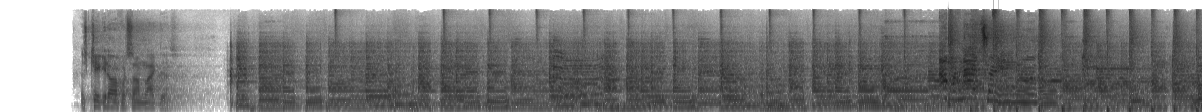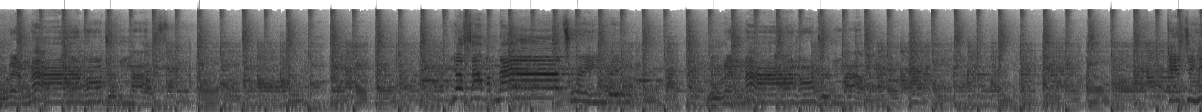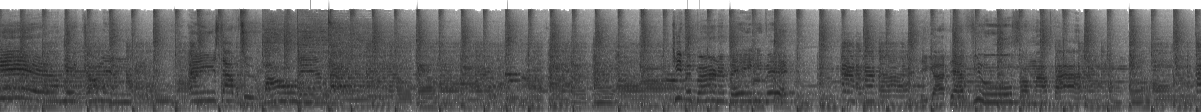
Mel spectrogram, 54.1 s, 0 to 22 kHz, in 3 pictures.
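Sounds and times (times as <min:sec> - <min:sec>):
bent electric guitar notes: 0:02.5 - 0:54.0
blues band playing: 0:03.1 - 0:54.0.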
